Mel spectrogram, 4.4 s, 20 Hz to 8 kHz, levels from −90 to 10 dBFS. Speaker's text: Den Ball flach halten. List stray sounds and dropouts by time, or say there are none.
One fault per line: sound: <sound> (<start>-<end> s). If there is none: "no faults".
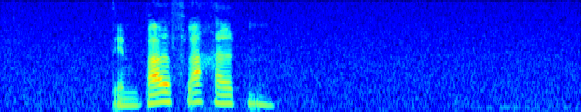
no faults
